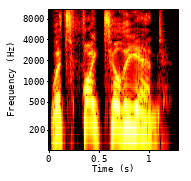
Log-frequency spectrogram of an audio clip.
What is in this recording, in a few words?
Voice chant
